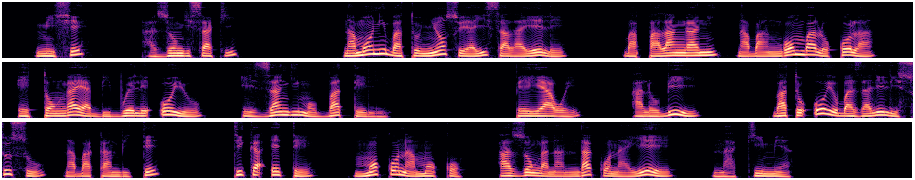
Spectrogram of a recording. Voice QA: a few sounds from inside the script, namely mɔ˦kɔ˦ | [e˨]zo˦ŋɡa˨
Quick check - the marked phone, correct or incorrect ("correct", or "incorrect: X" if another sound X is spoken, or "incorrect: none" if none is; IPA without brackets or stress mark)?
incorrect: a˨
